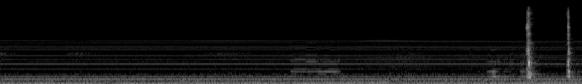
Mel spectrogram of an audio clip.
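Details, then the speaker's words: Williams Planets pinball machine: steady mains-pitched buzz from an energized relay on the bottom board, the ball-in-play relay, with two sharp clicks near the end; buzzing may be normal. "Okay, so I think there's a relay on the bottom board that is stuck on. Now again, the relays will just buzz. That's not indicative of something wrong, but we want to make sure the relay that is buzzing is supposed to be buzzing."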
